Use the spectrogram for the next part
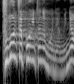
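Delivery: ordinary talk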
